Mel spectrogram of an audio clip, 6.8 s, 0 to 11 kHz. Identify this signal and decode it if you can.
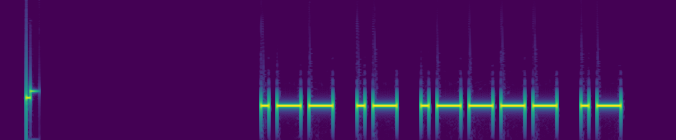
Morse code, heard as a keyed tone, about 15 wpm, 700 Hz. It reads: WA1A
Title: USA Call Signs - 4 Characters - 15wpm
